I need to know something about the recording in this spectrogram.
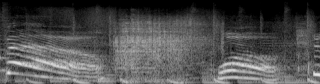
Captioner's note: toy pieces clattering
